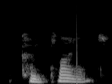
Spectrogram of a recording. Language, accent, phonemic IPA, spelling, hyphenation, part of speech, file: English, Southern England, /kəmˈplʌɪənt/, compliant, com‧pli‧ant, adjective, LL-Q1860 (eng)-compliant.wav
- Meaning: 1. Willing to comply; submissive; willing to do what someone wants 2. Compatible with or following guidelines, specifications, rules, or laws 3. Deforming under pressure; yielding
